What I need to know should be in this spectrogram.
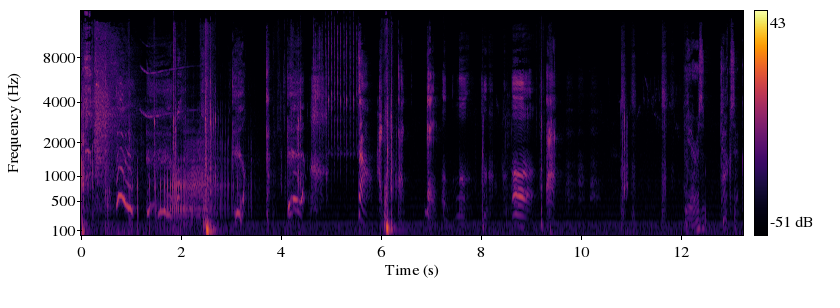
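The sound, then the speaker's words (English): A spaceman's helmet is opened on an uncharted planet with a run of mechanical clicks and ratcheting snaps, in scattered bursts separated by short pauses. “How dare you open a spaceman's helmet on an uncharted planet? My eyeballs could have been sucked from their sockets.”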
